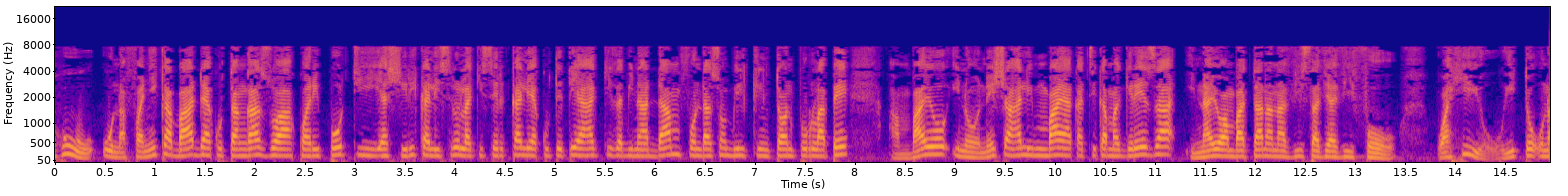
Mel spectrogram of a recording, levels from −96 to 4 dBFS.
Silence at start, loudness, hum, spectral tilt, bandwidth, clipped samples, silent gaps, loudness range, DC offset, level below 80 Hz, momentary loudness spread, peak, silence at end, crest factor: 0 s; -19 LUFS; none; -4.5 dB/octave; 8 kHz; under 0.1%; none; 3 LU; under 0.1%; -50 dBFS; 9 LU; -2 dBFS; 0 s; 18 dB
